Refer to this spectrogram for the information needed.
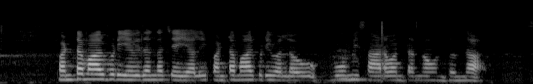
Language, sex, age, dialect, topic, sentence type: Telugu, female, 18-24, Telangana, agriculture, question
